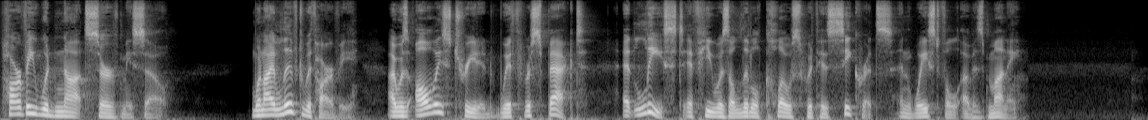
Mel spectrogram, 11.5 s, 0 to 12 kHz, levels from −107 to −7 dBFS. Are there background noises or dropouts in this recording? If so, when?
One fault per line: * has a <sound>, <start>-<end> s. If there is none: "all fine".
all fine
